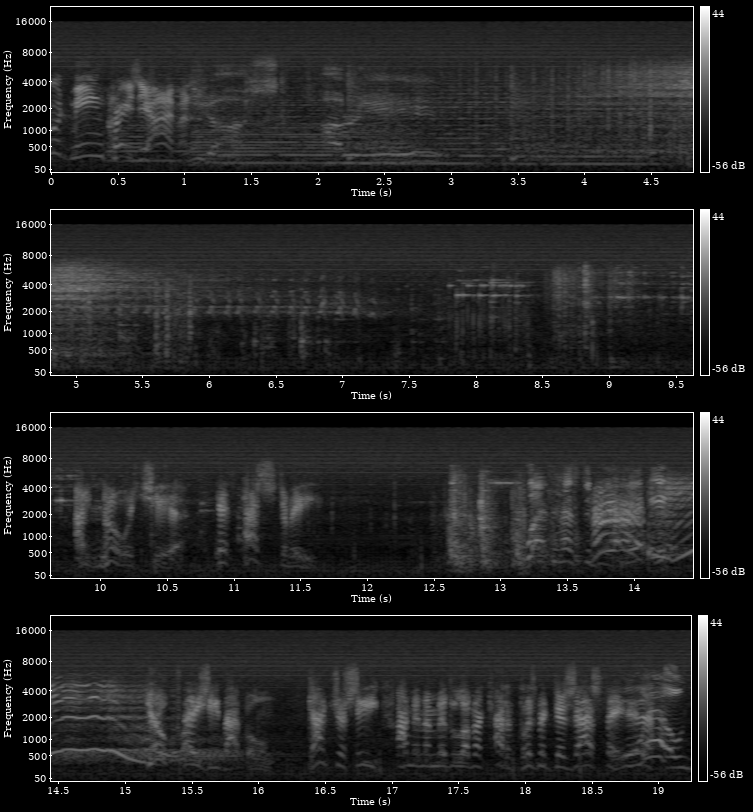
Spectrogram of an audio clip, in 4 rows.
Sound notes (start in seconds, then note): 4.5 rummaging; 12.6 door opens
